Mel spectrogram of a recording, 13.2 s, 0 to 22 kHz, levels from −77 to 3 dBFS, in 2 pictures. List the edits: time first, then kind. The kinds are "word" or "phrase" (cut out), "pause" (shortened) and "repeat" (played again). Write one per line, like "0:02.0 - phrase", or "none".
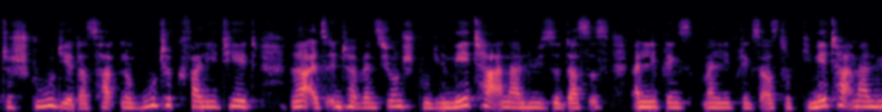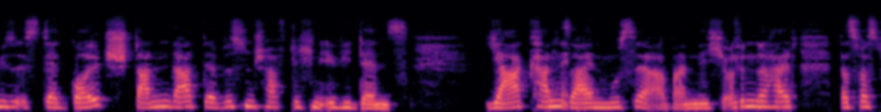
0:03.3 - word
0:10.8 - word
0:12.1 - word

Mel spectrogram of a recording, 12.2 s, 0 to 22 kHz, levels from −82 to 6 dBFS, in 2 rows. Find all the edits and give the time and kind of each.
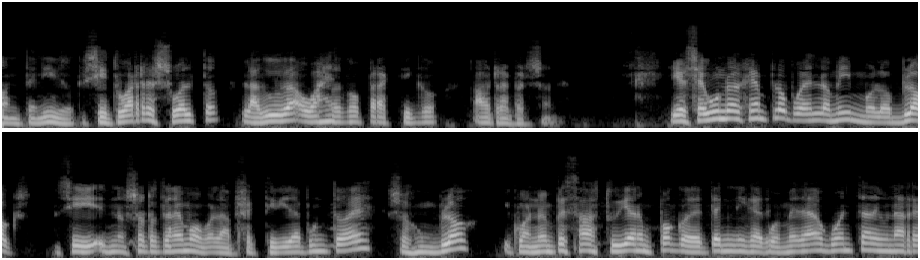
0:01.5 - pause
0:02.2 - word
0:03.0 - pause
0:06.4 - pause
0:07.6 - word
0:08.6 - pause
0:09.3 - pause
0:11.2 - phrase

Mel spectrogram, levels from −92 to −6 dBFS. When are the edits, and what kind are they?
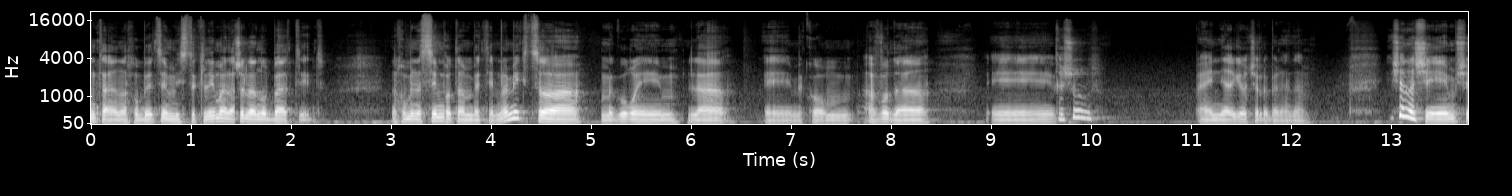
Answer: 0:01.4 - word
0:03.5 - word
0:05.1 - word
0:05.9 - pause
0:09.6 - word

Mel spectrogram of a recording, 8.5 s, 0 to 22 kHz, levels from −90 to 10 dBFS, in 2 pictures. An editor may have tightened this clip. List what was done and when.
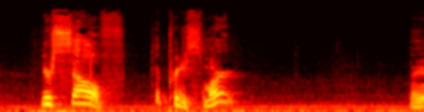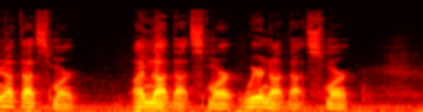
none

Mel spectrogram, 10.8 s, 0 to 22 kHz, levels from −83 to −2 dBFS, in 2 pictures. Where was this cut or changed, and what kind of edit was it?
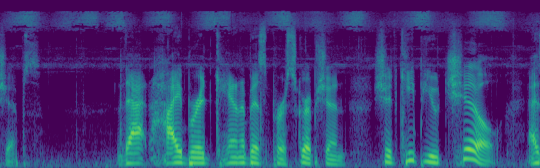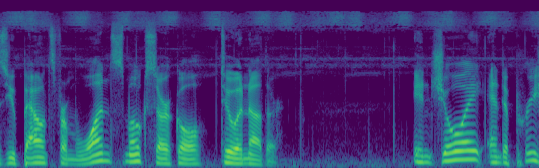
0:01.1 - pause

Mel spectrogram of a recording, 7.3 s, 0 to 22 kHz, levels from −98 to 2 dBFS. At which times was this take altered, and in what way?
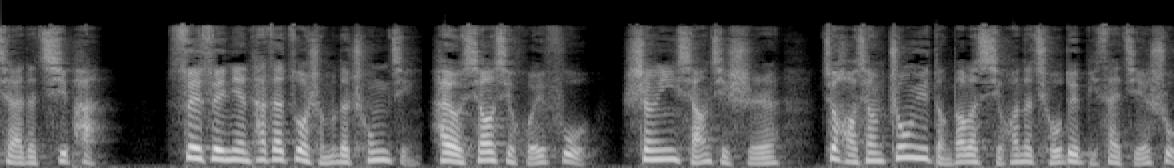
0:02.6 - pause

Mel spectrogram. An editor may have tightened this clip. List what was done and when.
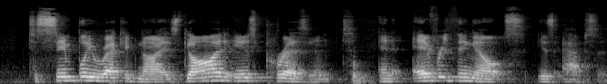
0:01.8 - phrase
0:03.7 - pause

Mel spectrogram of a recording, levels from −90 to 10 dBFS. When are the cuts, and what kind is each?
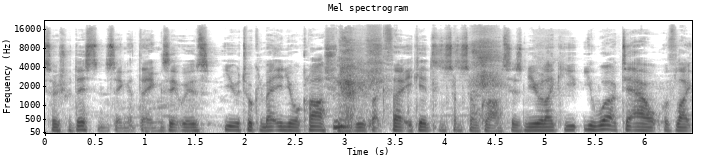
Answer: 0:04.1 - repeat

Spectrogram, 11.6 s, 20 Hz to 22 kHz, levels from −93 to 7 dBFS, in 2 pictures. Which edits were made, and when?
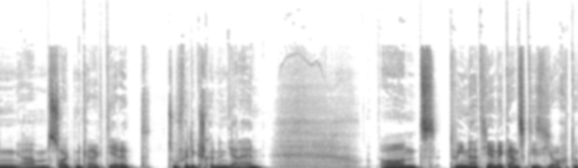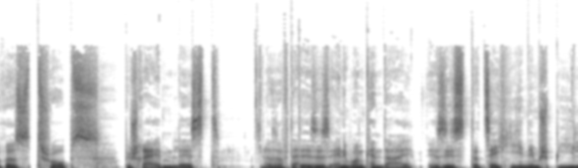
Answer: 0:02.0 - word
0:02.4 - word
0:04.5 - word
0:05.3 - phrase
0:06.1 - word
0:08.8 - phrase
0:10.0 - pause

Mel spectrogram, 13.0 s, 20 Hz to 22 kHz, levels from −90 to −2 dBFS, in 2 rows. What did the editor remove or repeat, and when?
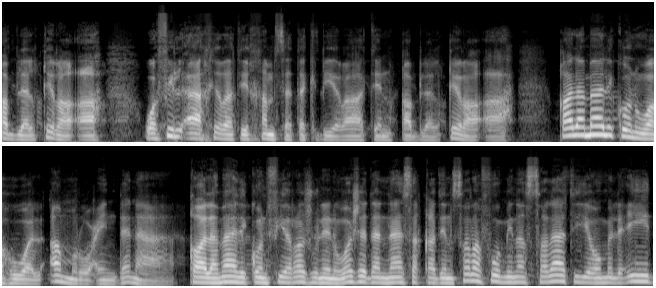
0:08.3 - pause

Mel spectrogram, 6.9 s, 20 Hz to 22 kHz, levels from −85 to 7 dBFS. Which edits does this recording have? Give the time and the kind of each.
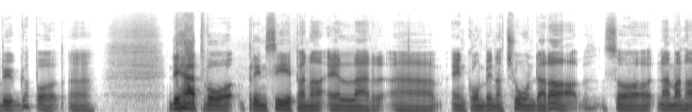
none

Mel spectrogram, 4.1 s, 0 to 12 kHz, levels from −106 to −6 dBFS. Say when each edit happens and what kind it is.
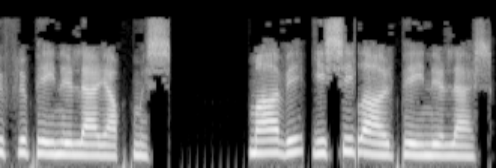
0:02.5 - word
0:03.0 - phrase

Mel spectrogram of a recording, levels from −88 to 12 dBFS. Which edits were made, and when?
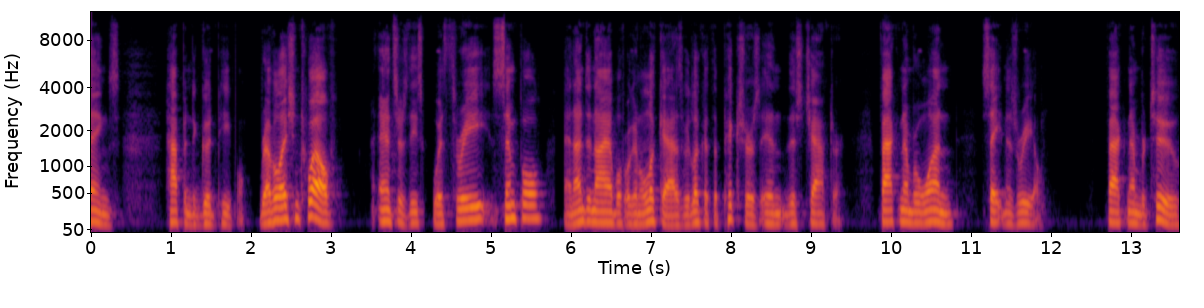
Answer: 0:02.0 - pause
0:04.2 - word
0:05.8 - pause
0:06.7 - phrase

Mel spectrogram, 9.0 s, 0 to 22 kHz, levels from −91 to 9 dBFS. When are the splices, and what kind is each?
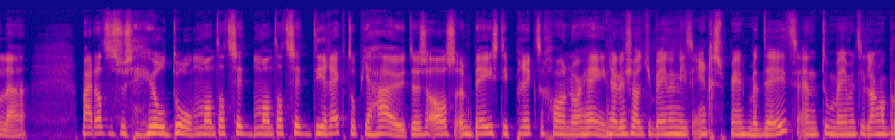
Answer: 0:02.5 - repeat

